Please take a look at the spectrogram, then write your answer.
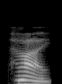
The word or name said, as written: high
